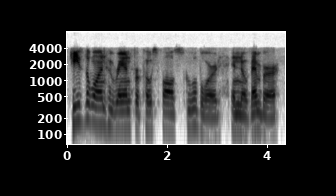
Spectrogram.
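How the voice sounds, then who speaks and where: Tinny telephone audio, American man, confident and informal, medium-pitched voice, organizer explaining in casual conversation. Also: fairly even intonation, a little slow. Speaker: political organizer explaining a plan. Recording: tinny recorded phone call.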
